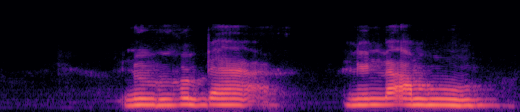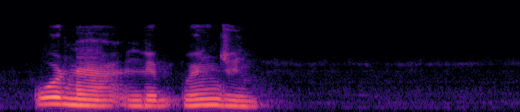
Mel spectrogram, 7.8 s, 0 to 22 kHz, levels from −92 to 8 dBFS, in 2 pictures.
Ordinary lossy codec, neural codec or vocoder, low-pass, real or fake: Opus, 24 kbps; autoencoder, 22.05 kHz, a latent of 192 numbers a frame, VITS, trained on one speaker; 9.9 kHz; fake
